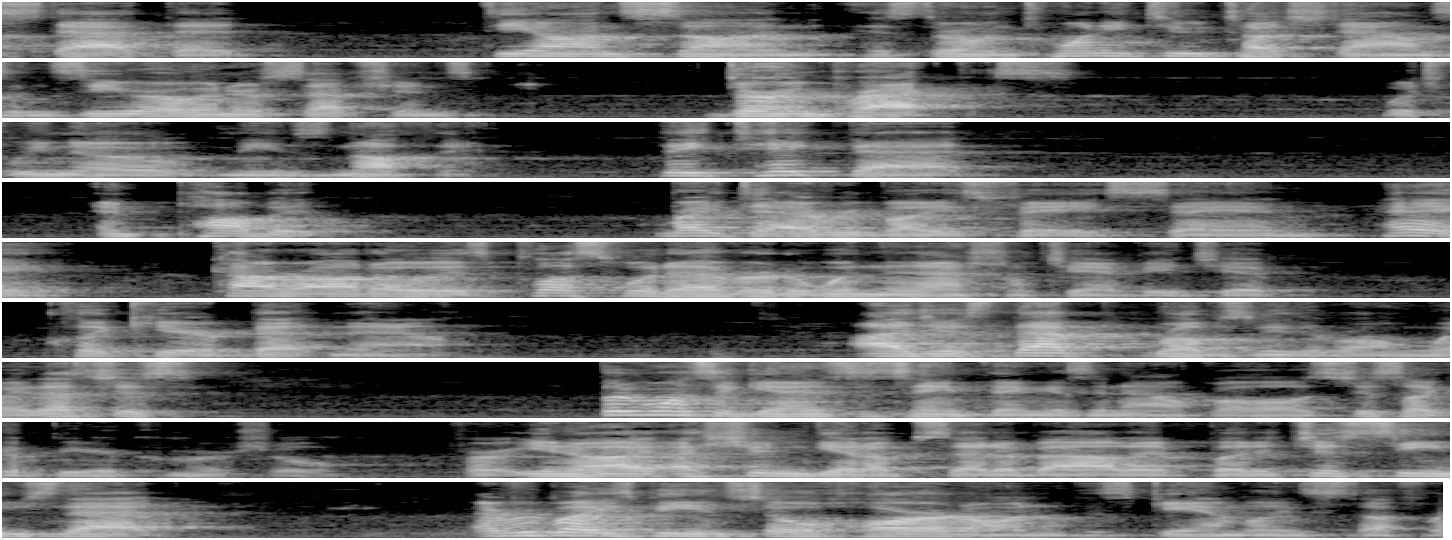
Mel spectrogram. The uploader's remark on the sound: You can listen to the audio above or watch the video below from Fattey Beer Company in Hamburg, NY.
